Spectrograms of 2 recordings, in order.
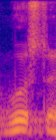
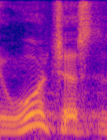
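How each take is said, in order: First: The name is shortened to two syllables. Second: Every written syllable is pronounced, like Dorchester. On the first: This is how locals say the name. The speaker calls it right. "I wasn't privy to calling it Worcester" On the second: This is how an outsider reads the name. The speaker calls it wrong. "when I first saw W O R C E S T E R, it had to be Worcester"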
